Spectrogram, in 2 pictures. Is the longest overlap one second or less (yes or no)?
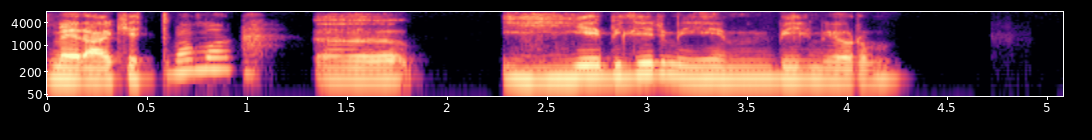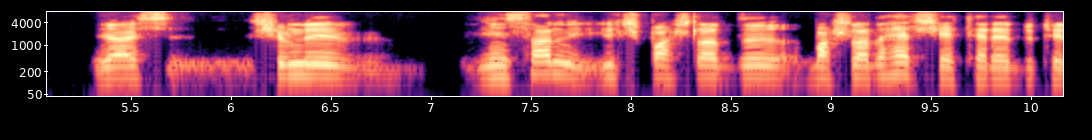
yes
